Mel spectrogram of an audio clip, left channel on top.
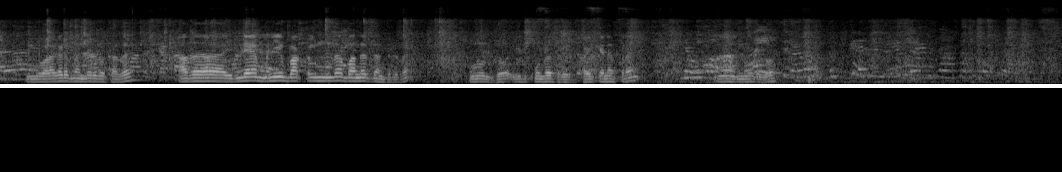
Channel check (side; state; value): right; silent; digital silence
